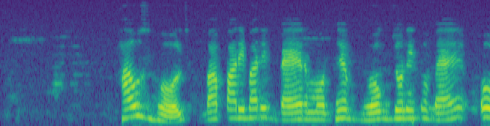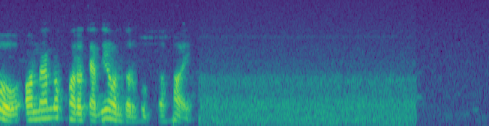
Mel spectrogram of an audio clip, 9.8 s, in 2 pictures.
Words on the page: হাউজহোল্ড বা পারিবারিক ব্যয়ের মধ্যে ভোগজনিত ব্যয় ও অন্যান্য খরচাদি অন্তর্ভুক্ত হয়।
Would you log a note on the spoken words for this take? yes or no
no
